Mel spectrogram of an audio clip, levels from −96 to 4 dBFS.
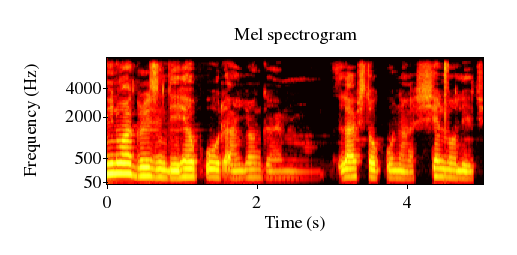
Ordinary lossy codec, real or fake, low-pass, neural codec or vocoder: none; real; 7.2 kHz; none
